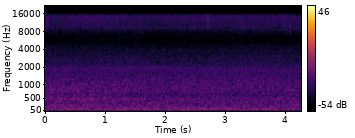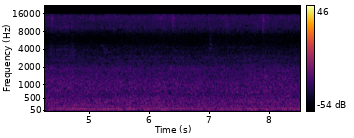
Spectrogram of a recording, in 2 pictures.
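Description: River ferry's engine running steadily with a low, even hum.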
